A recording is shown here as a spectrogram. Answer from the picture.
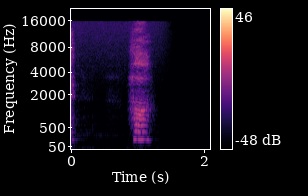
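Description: Music cuts off abruptly. About a second later a person makes one short, breathy voiced sound, like a gasp.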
